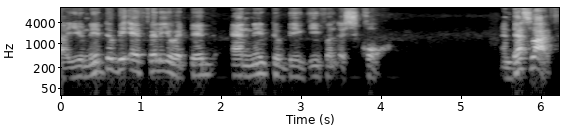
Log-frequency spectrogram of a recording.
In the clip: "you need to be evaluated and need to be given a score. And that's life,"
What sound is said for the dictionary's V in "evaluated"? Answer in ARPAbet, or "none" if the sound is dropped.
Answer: F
